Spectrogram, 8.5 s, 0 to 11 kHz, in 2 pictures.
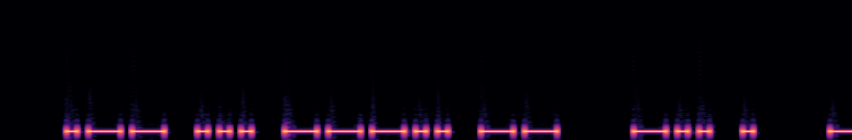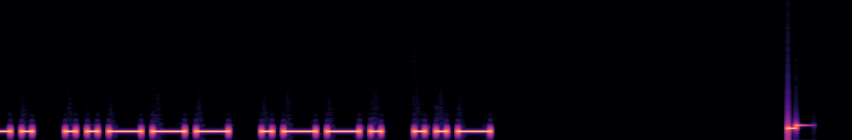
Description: Morse code, heard as a keyed tone, about 22 wpm, 700 Hz. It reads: WS8M DE N2PU
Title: USA Callsign DE Callsign - 4 Characters - 22wpm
